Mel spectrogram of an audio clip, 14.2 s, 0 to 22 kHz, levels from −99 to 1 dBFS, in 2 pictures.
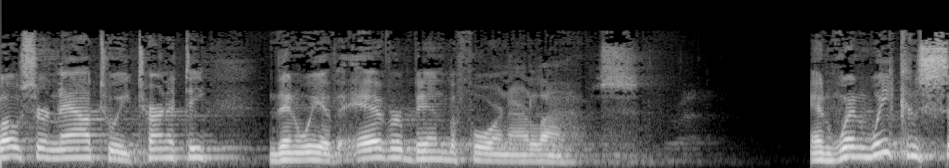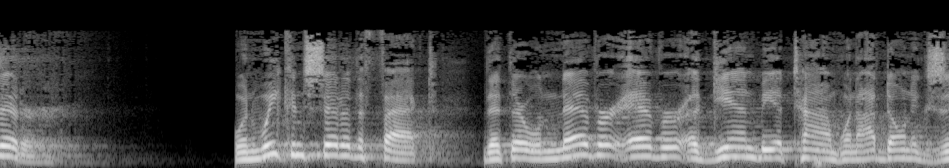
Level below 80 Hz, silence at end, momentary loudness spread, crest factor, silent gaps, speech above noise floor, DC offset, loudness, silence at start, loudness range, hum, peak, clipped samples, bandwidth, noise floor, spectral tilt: -58 dBFS; 0 s; 12 LU; 16 dB; none; 71 dB; under 0.1%; -19 LUFS; 0 s; 4 LU; none; -2 dBFS; under 0.1%; 11.5 kHz; -89 dBFS; -5 dB/octave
